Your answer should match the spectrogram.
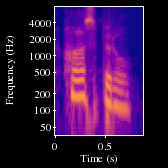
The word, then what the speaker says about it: hospital: Hospital. A. Stress on the first syllable.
